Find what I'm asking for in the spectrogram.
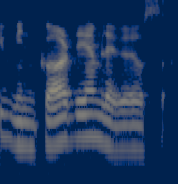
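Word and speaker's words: Wingardium Leviosa: هرماینی با اوقات تلخی گفت داری اشتباه تلفظ میکنی باید بگی وینگاردیم لویوسا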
